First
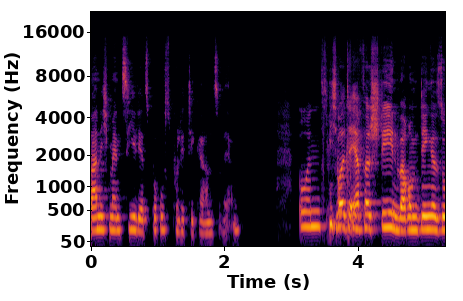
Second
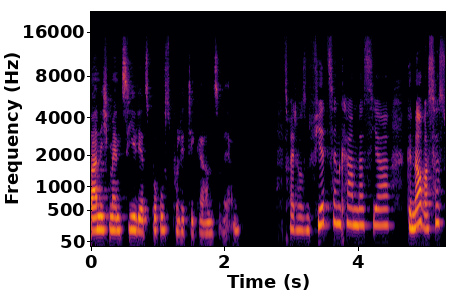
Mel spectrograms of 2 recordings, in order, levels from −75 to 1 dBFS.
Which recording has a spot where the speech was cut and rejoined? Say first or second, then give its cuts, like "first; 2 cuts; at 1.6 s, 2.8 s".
second; 1 cut; at 2.8 s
